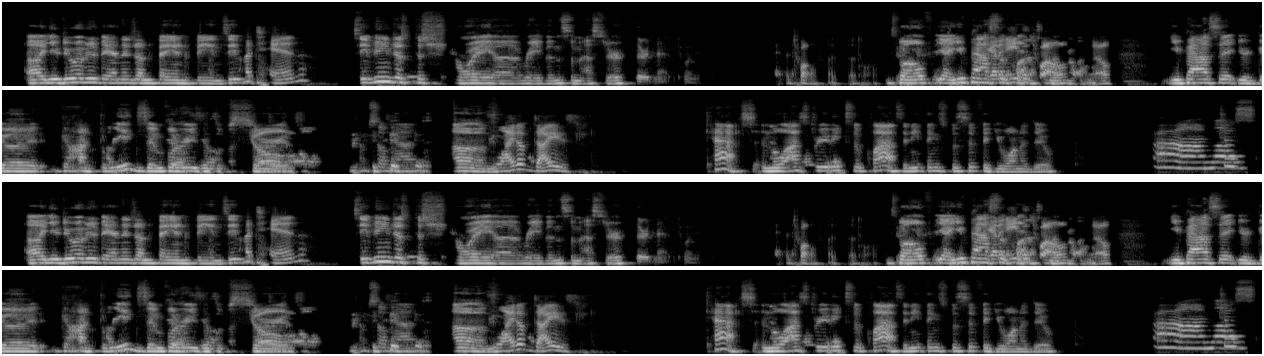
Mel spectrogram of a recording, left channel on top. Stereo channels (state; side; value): normal; both; correlation 0.89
